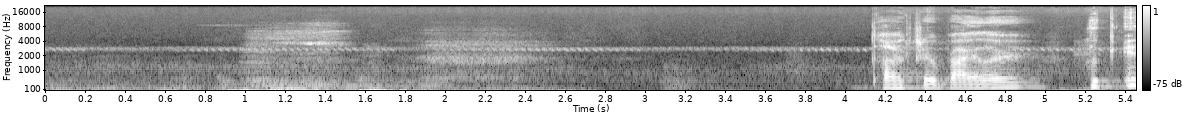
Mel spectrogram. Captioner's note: object creaking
